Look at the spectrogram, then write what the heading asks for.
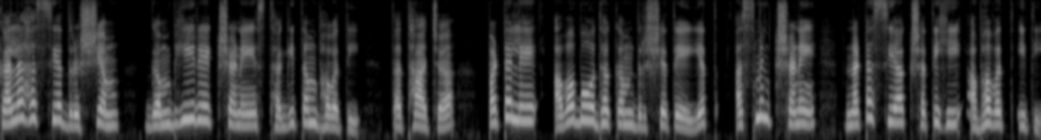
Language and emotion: Sanskrit, neutral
